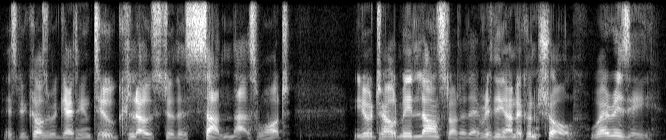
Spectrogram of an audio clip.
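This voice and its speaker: A man's voice: medium pitch, normal speed, creaky, no echo, studio quality, lightly acted. A man voicing an anxious older ship's captain who wails in despair. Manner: wailing, despairing.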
